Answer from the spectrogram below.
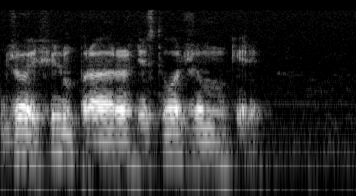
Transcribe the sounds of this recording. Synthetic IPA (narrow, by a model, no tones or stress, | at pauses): ʐojfʲilʲmpɾɐɾɐʐdʲɪst̪voʐɨmːkʲḛɾʲi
